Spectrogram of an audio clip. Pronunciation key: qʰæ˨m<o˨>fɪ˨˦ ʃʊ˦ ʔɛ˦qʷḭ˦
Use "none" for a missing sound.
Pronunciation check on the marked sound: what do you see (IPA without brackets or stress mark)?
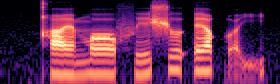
ɔ˨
